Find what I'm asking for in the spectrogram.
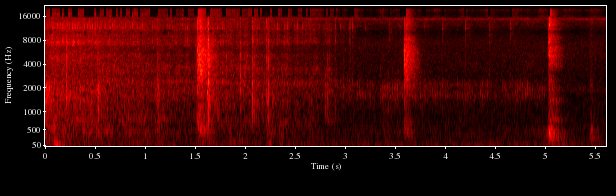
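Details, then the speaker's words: Budget SD40-2 model locomotive after a cheap replacement motor upgrade, running at speed around a bend: quiet, even hum with light wheel clicks at rail joints, much quieter and smoother than before; normal running. "that was kind of unfair try to get it to slow down on a Bend but you get the idea much quieter much smoother"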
